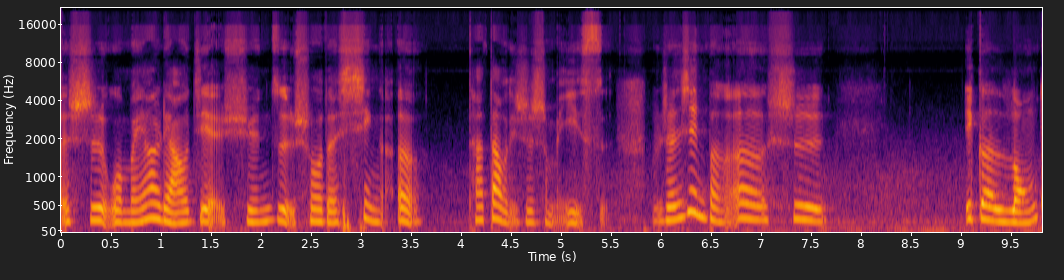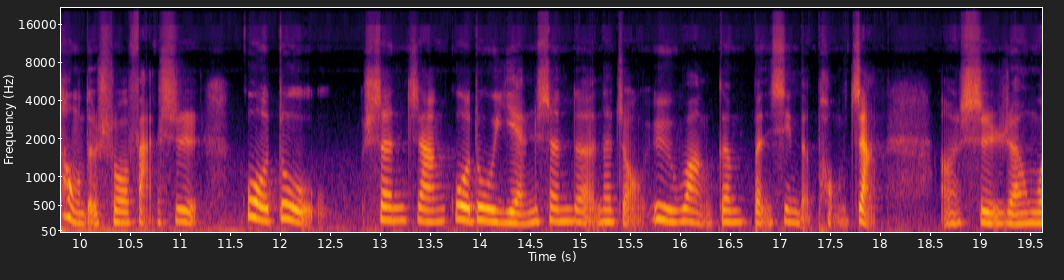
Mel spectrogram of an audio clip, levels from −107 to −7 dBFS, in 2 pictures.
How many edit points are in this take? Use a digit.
2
